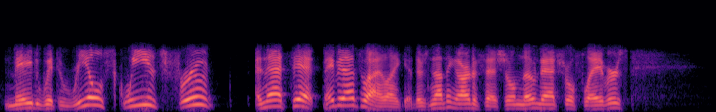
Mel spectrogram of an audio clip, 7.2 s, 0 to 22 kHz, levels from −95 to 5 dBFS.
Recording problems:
phone-call audio

